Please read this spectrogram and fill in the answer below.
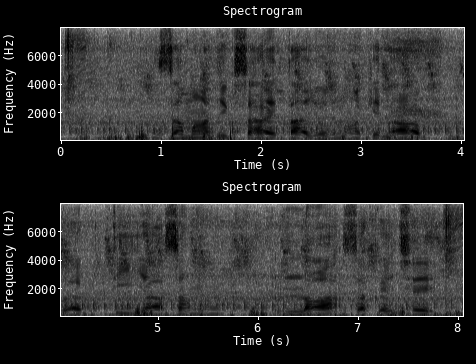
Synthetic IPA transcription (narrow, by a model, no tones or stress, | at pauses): samad͡ʒiksəɦajt̪ajod͡ʒnakelabʱ | ʋjək̚t̪ijasəmu | lasəkɛt͡ʃʰɛ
